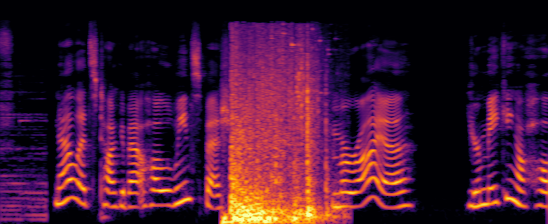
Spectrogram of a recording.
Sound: crash

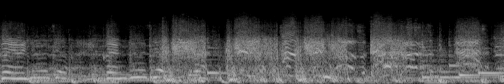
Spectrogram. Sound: fighting Sound

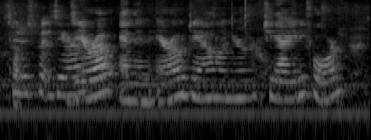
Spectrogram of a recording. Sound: calculator sounds

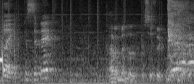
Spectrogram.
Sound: beeping

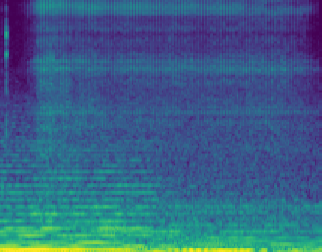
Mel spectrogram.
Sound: film reel clicking

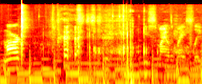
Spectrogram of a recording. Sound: laughing

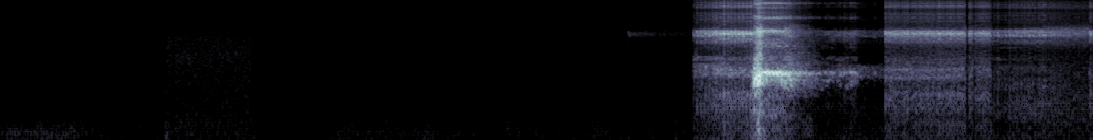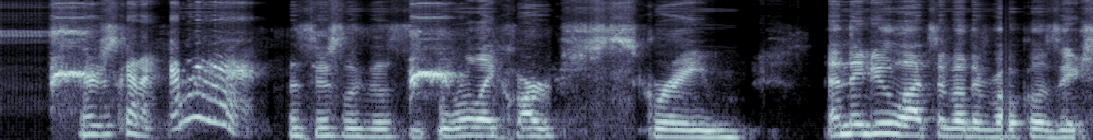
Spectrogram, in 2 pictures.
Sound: sound effect

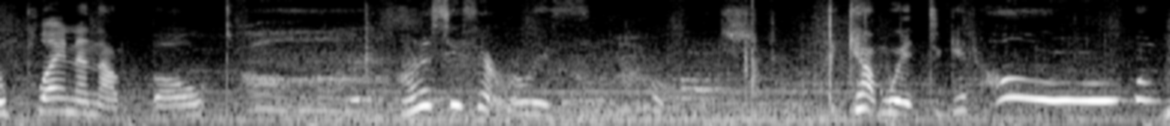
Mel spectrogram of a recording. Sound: gasps

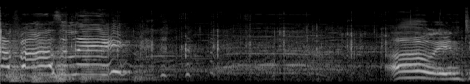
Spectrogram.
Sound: applause

